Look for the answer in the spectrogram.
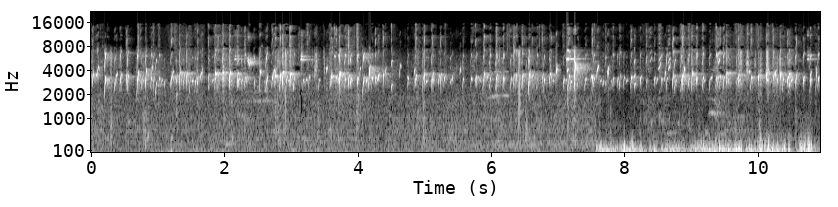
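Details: Twittering song of a European goldfinch, Carduelis carduelis: rapid high chirps and trills run without a break. Low rumbling noise enters during the last three seconds beneath the continuing chatter.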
